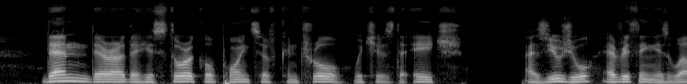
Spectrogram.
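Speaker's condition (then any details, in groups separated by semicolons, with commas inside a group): No condition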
